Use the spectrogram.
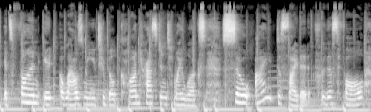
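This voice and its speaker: A woman hosting a casual style vlog from her home, her voice raspy and hoarse from a cold, chatty and upbeat as she talks to her viewers. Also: mid-range voice. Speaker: style vlogger and show host. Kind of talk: casual friendly wardrobe vlog.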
